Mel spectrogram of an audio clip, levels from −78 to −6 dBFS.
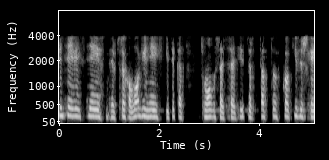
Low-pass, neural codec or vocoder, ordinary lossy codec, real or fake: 7.2 kHz; none; AAC, 16 kbps; real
